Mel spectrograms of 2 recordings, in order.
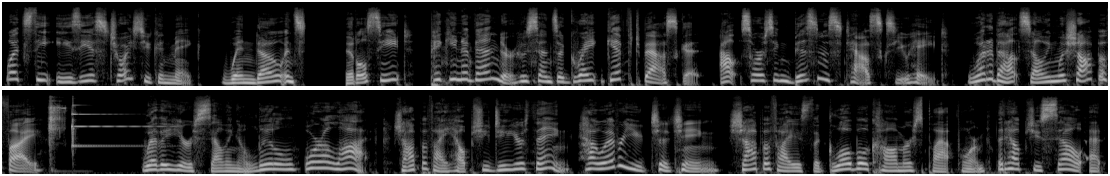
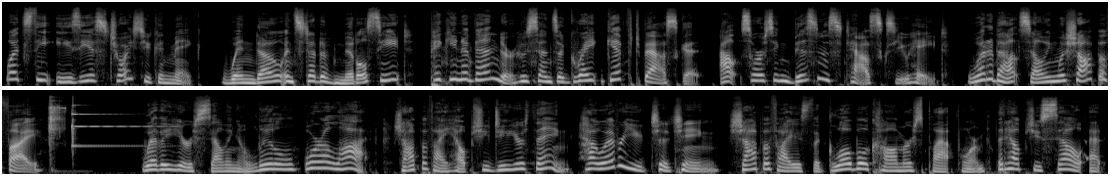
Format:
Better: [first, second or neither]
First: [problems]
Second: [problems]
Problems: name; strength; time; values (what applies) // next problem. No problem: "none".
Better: second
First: audio cutting out; at 3 s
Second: none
